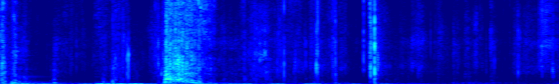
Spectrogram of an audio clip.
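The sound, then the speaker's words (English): The wrapper of a dark chocolate peanut chew candy being torn open, with a loud ripping burst followed by several shorter crinkly tears and rustles of plastic, no voices. “We are opening.”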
